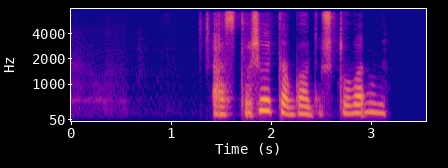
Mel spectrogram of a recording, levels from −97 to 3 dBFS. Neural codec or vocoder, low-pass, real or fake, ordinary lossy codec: codec, 16 kHz, 0.5 kbps, FunCodec, trained on Chinese and English, 25 frames a second; 7.2 kHz; fake; none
